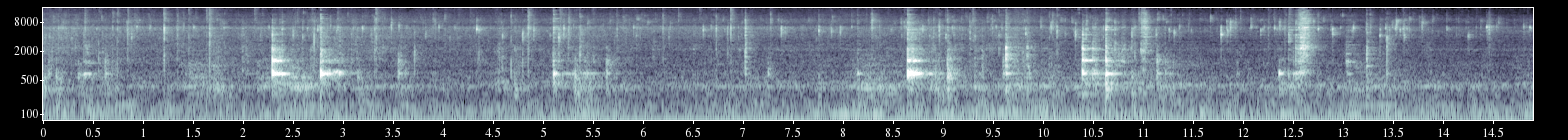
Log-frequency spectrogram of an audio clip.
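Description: Dried fish, potatoes and eggs fry in a pan with a continuous sizzle, broken by repeated sharp scrapes and clinks of a spatula stirring. No one speaks.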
